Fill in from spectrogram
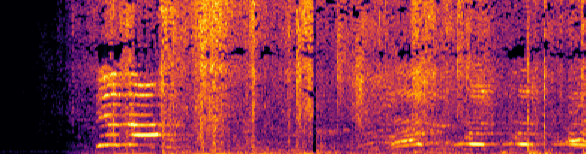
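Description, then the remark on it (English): Children shout and call out during an outdoor soccer game with neighborhood children in front of a house in a community on the outskirts of Monrovia, Liberia, with scuffling footsteps and thumps over a steady, busy open-air background. “sits in front of his house in Liberia's cow feed community in Pinsville, on the outskirts of Monrovia, watching his kids play soccer with other neighborhood children.”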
